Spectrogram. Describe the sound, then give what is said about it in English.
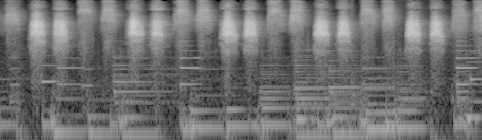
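Forceful breaths pushed out from the belly as a breathing exercise, in a quick, steady rhythm, a dozen or so sharp hissing exhales like panting, over soft background music with no talking. “Then, like a doggy, we imagine that we run a lot, and we are breathing.”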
